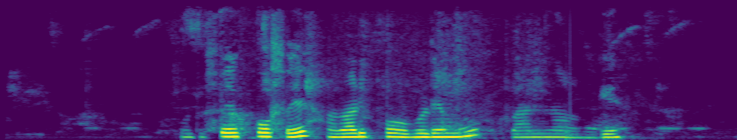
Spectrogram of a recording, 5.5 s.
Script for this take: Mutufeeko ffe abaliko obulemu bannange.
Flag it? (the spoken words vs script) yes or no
no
